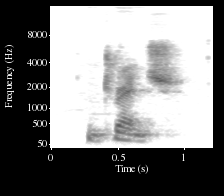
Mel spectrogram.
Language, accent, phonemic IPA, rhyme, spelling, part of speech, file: English, Southern England, /dɹɛd͡ʒ/, -ɛdʒ, dredge, noun / verb, LL-Q1860 (eng)-dredge.wav
- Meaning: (noun) Any instrument used to gather or take by dragging; as: 1. A dragnet for taking up oysters, etc., from their beds 2. A dredging machine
